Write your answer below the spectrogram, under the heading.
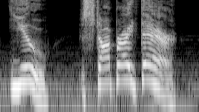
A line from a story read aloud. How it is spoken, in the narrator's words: I shouted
